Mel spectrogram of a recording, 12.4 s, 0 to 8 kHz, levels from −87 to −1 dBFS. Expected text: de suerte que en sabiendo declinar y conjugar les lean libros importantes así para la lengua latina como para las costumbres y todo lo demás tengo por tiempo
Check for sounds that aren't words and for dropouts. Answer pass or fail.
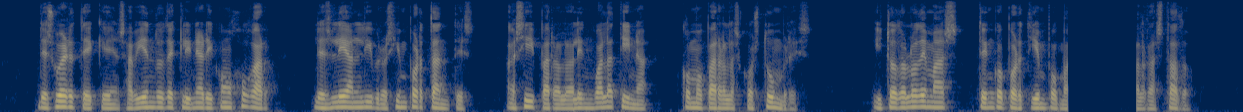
pass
